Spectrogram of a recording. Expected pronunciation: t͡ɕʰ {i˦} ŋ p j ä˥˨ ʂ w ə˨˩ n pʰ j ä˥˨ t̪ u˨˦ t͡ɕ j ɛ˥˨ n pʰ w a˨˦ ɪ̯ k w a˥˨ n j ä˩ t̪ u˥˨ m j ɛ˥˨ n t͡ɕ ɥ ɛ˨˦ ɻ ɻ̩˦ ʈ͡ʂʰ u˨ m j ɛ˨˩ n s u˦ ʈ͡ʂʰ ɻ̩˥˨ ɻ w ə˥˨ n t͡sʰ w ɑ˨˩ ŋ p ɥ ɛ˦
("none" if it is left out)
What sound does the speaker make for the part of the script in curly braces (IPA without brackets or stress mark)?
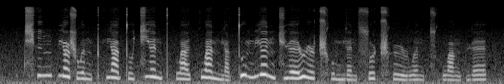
i˦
